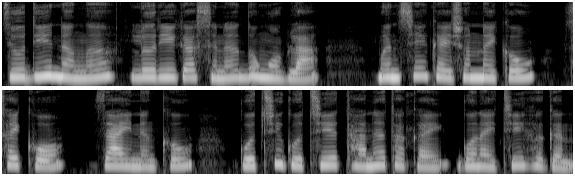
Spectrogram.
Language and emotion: Bodo, neutral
